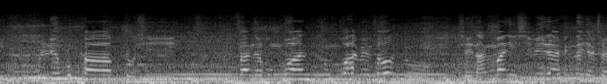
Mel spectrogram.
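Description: A man speaking Korean over a loud, steady low rumble of background noise.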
